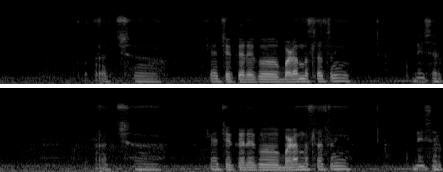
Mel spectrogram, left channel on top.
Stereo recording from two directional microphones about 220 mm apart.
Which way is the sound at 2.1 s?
55° left (ahead or behind).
